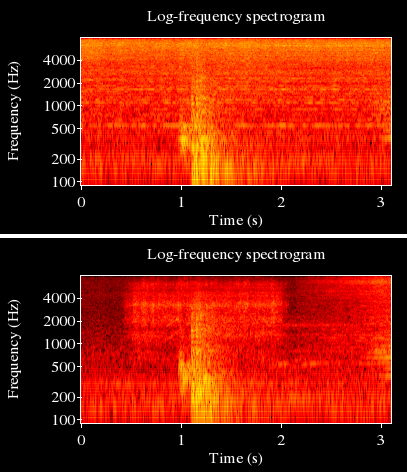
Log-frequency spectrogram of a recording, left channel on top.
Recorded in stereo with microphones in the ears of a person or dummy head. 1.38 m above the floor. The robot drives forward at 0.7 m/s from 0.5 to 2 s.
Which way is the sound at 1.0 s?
25° right (ahead or behind).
